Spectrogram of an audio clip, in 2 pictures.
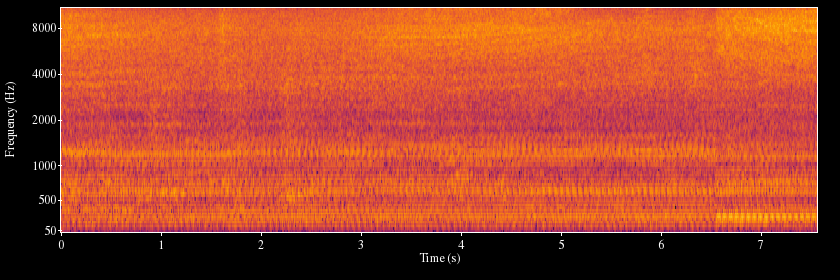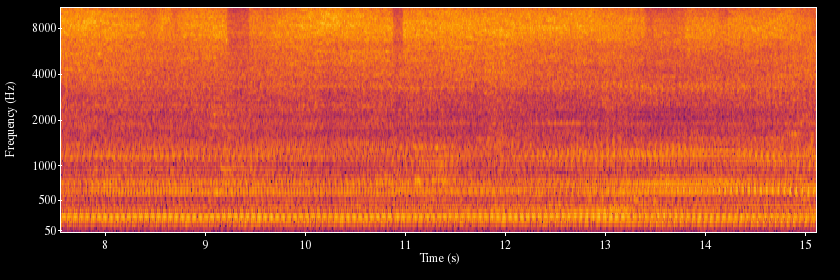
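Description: Air compressor for a paint spray gun running steadily, a hum with a strong air hiss over it; the hum steps up a little about six and a half seconds in.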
